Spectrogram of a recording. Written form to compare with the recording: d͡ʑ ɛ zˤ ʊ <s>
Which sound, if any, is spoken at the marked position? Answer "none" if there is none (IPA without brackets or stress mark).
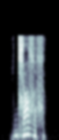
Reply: s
